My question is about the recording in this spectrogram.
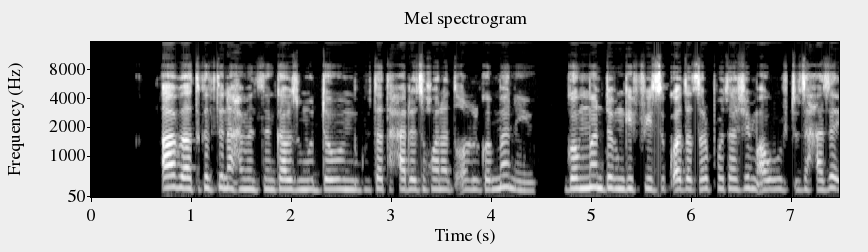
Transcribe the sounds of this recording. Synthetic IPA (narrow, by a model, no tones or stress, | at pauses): ʔaβat̪kʰɨlt̪ʰɨnaħmɐt̪ʰɨnkʰaβzɨmud̪ːɐβumɨɡβɨt̪ʰat̪ħad̪ɐzɨxo̞nɐt̪ʼɨχʼlɨlɡomːɐnɨjːu | ɡo̞mːɐnd̪ɨmɡifizɨkʷʼot̪ʼɐt͡sʼɾipʰoɾt̪ʰaʃ̬ɪnaβwʊʃt̪ʼuzɨħazɐɨ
